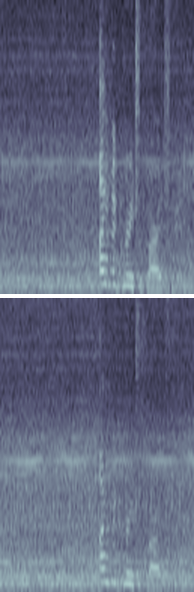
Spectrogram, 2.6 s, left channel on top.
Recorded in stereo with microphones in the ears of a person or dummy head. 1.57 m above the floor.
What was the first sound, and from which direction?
A woman speaking, 55° left (ahead or behind).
